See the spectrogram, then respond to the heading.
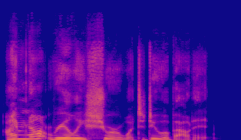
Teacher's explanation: They might stress the word sure. The pitch of their voice might go down at the end. They will link the words about and it to sound like a boot eat.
